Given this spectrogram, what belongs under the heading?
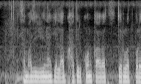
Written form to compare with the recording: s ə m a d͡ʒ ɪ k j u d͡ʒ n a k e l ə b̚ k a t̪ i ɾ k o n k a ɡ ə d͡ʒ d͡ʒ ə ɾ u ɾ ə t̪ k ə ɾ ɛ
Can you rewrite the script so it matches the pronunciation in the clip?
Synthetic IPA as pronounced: s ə m a d͡ʒ i k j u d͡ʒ n a k e l a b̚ kʰ a t̪ i ɾ k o n k a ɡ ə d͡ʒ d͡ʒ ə ɾ u ɾ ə t̪ p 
